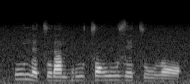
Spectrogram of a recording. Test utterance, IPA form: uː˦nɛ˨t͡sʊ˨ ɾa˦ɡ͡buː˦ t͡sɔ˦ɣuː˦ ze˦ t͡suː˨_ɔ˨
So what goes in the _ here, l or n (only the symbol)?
l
